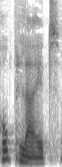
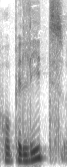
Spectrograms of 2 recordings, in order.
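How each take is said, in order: First: Hoplite in two syllables, ending like "light"; English-style pronunciation. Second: Hopelite in three syllables, "ho-pe-leet"; extra E pronounced. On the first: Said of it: "wie man das auf Englisch ausspricht". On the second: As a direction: sound the middle E in Hopelite. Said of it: "das E ist zu viel". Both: Shown as a demonstration.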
